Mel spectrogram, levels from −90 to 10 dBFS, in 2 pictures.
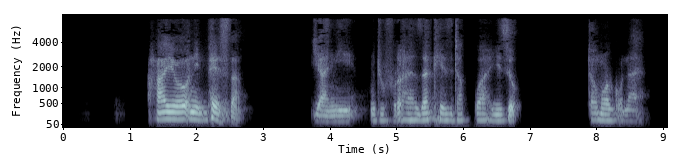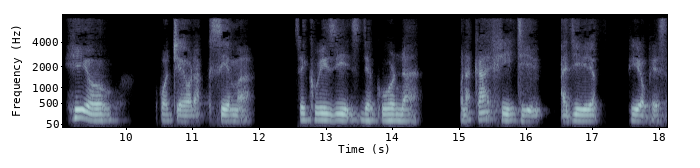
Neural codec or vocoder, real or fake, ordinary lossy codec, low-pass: codec, 16 kHz in and 24 kHz out, 0.9 kbps, LongCat-Audio-Codec, fine tuned four codebook decoder; fake; MP3, 32 kbps; 7.2 kHz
